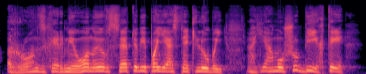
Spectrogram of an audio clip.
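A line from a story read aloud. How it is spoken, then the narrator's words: Anxious whisper. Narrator (Ukrainian): стривожено зашепотіла місіс Візлі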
